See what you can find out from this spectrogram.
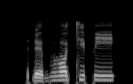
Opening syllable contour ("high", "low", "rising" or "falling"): low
